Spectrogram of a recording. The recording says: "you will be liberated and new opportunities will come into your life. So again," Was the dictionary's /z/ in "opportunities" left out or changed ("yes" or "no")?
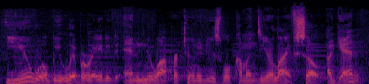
no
